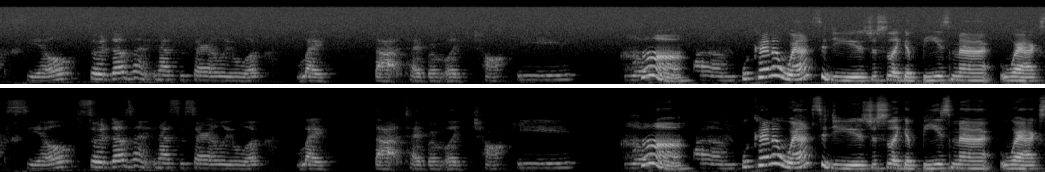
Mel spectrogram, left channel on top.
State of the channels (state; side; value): noise; left; hiss, 9 dB below the sound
